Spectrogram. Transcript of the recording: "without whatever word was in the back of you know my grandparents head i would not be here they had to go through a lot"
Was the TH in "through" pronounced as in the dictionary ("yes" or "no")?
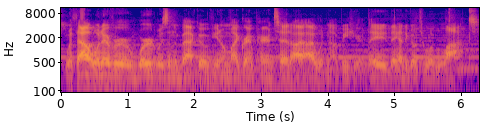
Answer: yes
